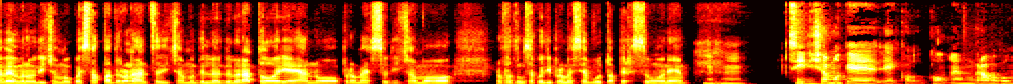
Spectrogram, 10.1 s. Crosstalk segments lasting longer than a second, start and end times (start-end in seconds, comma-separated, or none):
none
